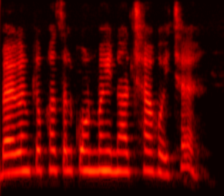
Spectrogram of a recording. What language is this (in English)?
Maithili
